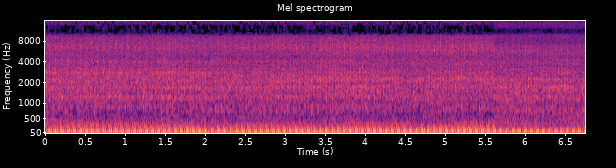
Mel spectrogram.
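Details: 2018 KTM Duke 250, first cold start after sitting a year with its dead battery recharged on a smart charger: catches and settles into an even, steady idle, no misfire; normal cold start idle.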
